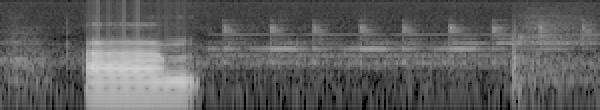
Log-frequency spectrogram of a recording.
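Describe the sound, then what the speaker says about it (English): A train on a rail line gives a loud harmonic horn blast, then a steady tonal hum and rhythmic clicking of wheels as it rolls past at a moderate distance. "Train."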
